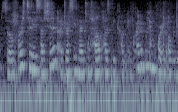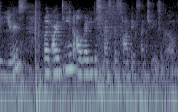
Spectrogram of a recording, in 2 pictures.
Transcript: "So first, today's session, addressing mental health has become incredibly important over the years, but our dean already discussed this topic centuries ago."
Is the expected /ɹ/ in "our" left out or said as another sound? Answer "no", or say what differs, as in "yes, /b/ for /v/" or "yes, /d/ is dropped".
no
